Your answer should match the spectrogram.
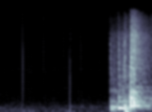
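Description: Vinyl LP run-in groove: faint surface noise with a few soft clicks, then a little over a second and a half in the band starts loud with drum kit hits and bass.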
